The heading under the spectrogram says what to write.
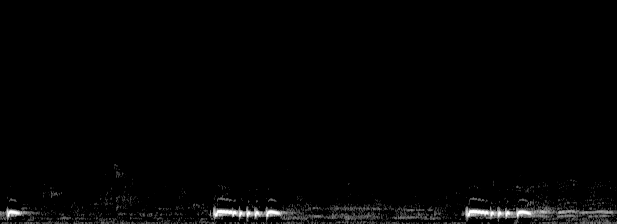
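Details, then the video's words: Zebra dove answering a master recording with its song: the end of one phrase, then two full phrases of a short ringing coo leading into a rapid, evenly broken series of mellow notes, repeated roughly every two and a half seconds. "Langsung reaksi buat masteran perkutut"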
